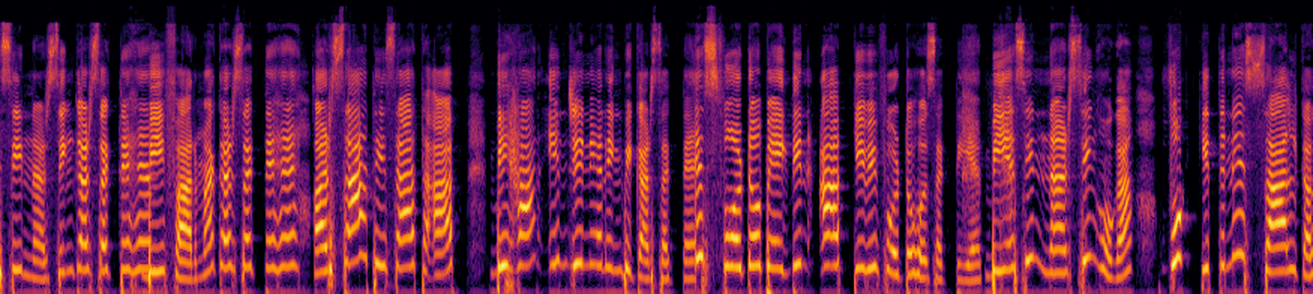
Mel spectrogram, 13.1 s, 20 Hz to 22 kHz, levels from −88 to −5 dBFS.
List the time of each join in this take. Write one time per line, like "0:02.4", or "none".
0:01.5
0:03.0
0:07.0
0:09.8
